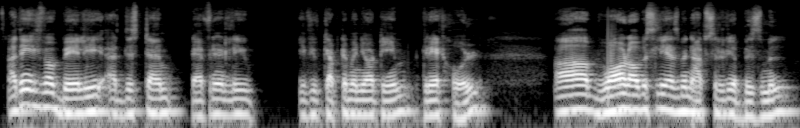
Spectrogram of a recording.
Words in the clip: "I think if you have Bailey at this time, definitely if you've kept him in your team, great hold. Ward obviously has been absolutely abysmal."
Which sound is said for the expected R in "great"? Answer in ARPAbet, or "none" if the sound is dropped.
R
